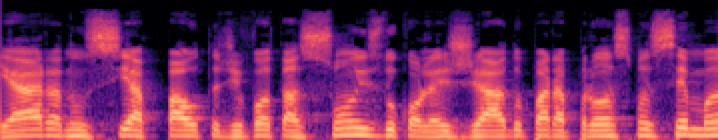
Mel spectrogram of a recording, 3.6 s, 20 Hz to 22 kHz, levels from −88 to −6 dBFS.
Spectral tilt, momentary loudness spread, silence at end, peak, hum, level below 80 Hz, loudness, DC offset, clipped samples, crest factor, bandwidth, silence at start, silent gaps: -4.5 dB/octave; 3 LU; 0 s; -4 dBFS; none; -44 dBFS; -19 LUFS; under 0.1%; under 0.1%; 16 dB; 16 kHz; 0 s; none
